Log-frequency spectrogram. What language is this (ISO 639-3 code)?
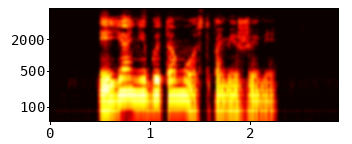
bel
